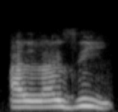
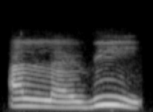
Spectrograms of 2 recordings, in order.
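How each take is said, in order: First: The middle consonant is a plain z sound. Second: The middle consonant is a soft dh sound. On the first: The speaker calls it wrong. "dibaca menjadi zai" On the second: The speaker calls it right. "Yang harusnya allazi pakai za"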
